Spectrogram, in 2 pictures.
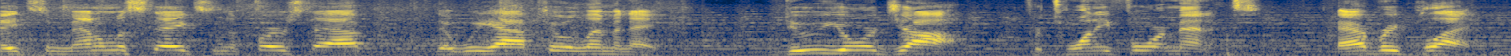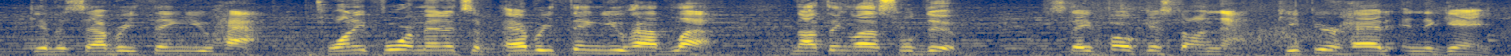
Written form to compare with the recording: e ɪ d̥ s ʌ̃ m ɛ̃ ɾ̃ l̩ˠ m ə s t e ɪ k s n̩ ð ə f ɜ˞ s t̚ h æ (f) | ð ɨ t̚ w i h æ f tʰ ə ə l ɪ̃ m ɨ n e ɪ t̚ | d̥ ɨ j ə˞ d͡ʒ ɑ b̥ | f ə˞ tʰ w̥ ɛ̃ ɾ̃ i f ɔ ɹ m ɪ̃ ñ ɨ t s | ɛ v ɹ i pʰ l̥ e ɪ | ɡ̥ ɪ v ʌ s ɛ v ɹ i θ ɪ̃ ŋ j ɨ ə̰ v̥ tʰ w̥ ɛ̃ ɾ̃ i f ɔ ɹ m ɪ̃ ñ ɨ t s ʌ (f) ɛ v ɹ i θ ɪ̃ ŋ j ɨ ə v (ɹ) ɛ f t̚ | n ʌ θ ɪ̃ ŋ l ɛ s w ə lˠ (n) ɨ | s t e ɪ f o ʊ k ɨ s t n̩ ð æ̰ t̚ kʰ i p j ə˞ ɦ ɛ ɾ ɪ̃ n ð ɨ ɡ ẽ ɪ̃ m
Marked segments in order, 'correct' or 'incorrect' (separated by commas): correct, incorrect, incorrect, incorrect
